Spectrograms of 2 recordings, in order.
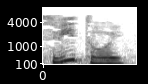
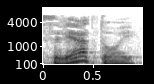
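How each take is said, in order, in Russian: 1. Первая гласная редуцируется до звука 'ee'. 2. Первая гласная — чёткий звук 'ya'. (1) "даже священнослужителей" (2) "Хотя написано святой"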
